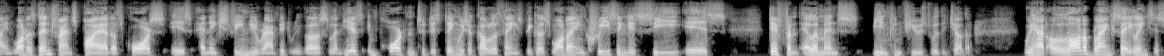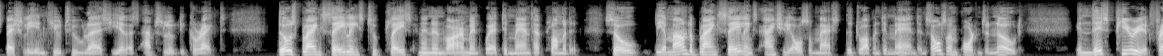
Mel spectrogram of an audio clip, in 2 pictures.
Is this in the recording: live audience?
no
